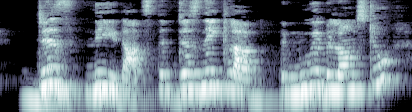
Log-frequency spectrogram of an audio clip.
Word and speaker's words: Disney: Focus on this section, S. That is Z. We never say Disney. We say Disney. That's the Disney Club.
